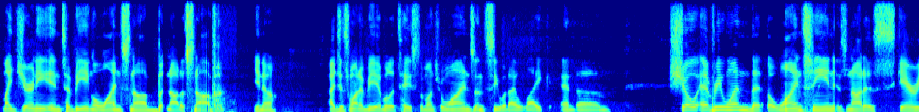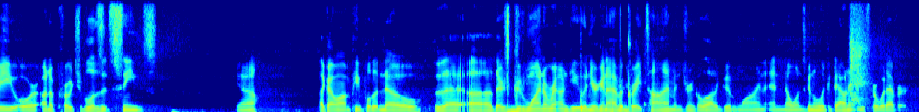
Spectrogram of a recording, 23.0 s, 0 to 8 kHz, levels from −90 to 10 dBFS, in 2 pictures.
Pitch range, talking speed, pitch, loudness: 110-130 Hz, 225 wpm, 115 Hz, -34 LUFS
